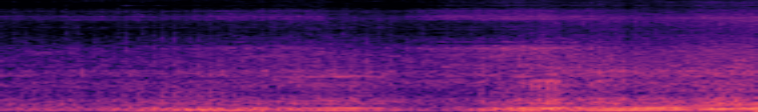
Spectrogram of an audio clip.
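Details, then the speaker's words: Carbureted Suzuki Espass that died at low RPM and started hard, after the carburetor was taken apart and its idle jet cleaned: low, even engine rumble holding idle on its own with slight swells, no stalling or hunting. "Hai ternyata sudah bisa langsung stasioner yo"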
